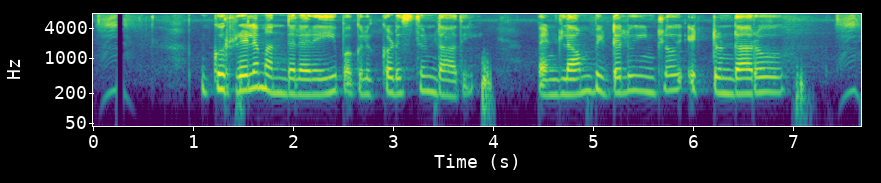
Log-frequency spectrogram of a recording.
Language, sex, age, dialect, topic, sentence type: Telugu, female, 31-35, Southern, agriculture, statement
